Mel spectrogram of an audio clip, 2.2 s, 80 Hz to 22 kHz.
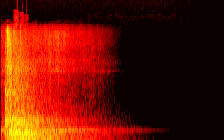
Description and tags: Estlack doorslam rvrb 3shrt
car door slam with reverb, pitch modification, eq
